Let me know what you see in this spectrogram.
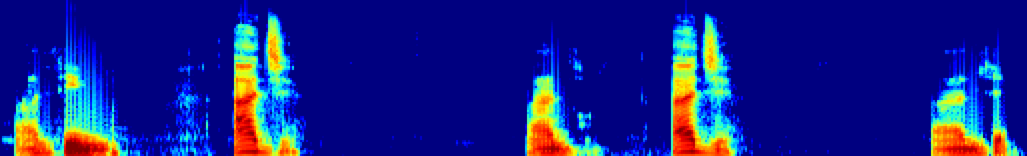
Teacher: উপরের তালুর সাথে লাগবে জিবার মাঝখান বরাবর একদম মাঝখান বরাবর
